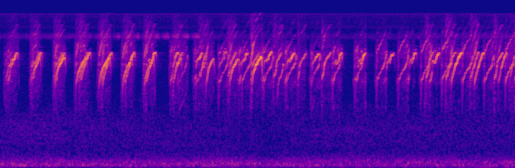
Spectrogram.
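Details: Nestling white-rumped munias begging as a parent feeds them, fast, evenly spaced high chirps, each a short upward sweep, about three to four per second, forming a steady chittering chorus.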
